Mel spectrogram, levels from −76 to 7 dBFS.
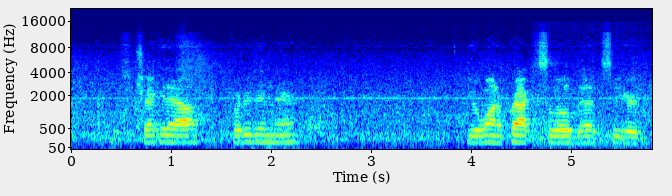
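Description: Video or display buzz enters at 4.62 s and runs to the end of the clip. A screen or video cable is coupling its signal into the audio path, so the picture's 50 Hz field rate shows up as a coarse buzz with a spray of hash riding above it. A thin, very high tone near 15.6 kHz sits on top, which is the line-scan rate leaking through. The interference sits well below the wanted sound, roughly 20 dB down.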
